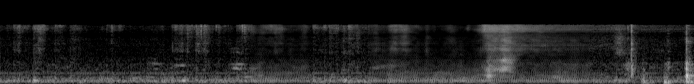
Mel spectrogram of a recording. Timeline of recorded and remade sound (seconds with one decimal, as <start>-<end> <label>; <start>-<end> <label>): 0.0-2.5 recorded; 2.5-3.1 remade; 3.1-3.7 recorded; 3.7-5.9 remade; 5.9-6.9 recorded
